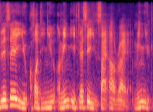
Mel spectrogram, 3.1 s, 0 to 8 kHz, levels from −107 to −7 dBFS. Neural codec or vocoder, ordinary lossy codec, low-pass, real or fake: codec, 24 kHz, 3.1 kbps, DualCodec; none; 7.2 kHz; fake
